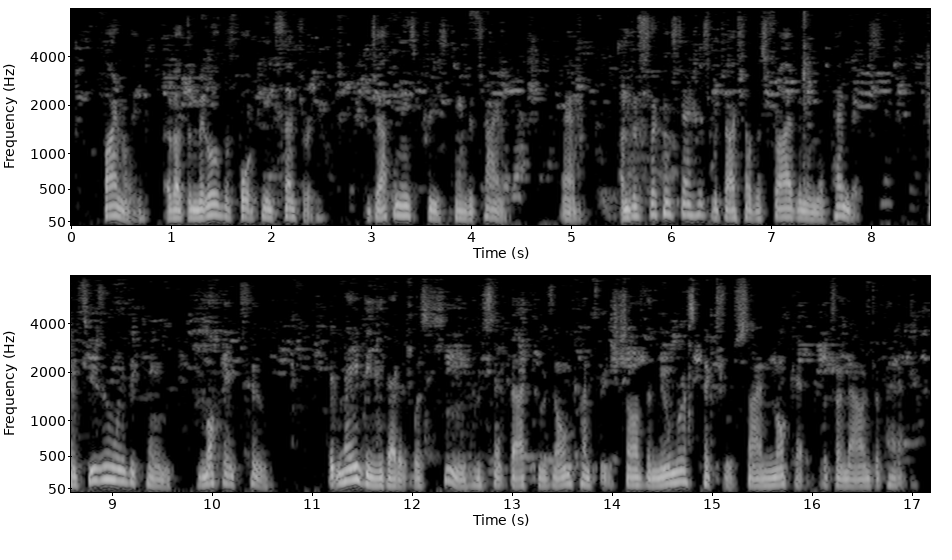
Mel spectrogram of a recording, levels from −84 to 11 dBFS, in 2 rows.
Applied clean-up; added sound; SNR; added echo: classical method Wiener filter.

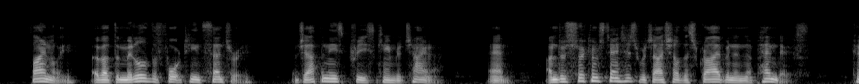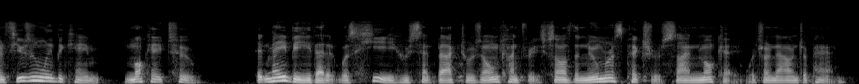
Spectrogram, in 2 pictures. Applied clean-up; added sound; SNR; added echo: none; none; none; none.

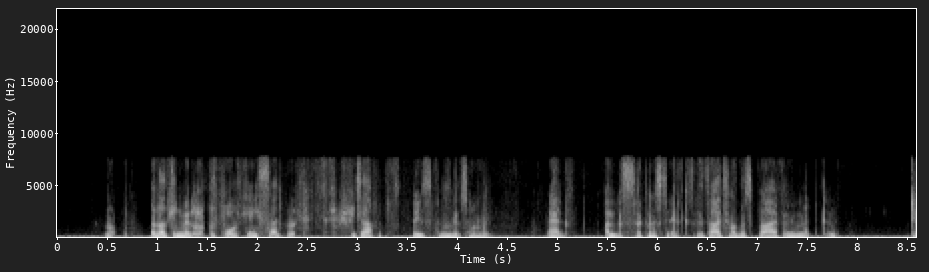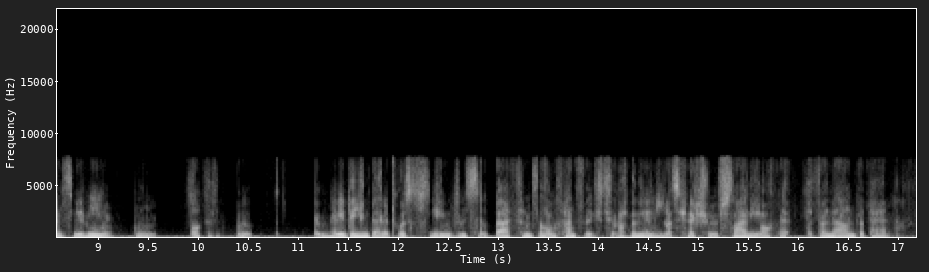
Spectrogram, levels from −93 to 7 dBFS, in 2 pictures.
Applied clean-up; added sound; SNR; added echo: neural diffusion model UNIVERSE++.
